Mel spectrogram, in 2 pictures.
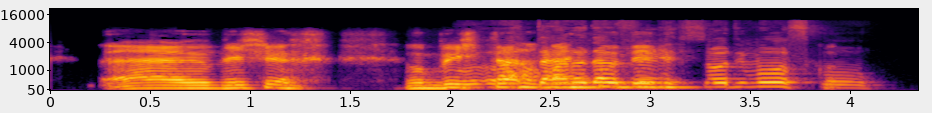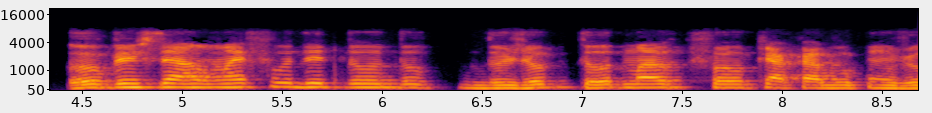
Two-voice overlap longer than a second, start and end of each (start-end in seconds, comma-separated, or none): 1.8-3.1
